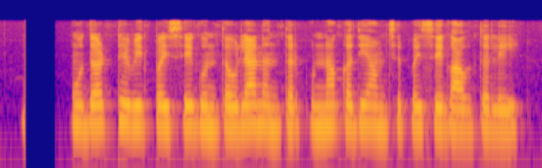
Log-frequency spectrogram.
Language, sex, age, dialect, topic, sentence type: Marathi, female, 18-24, Southern Konkan, banking, question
